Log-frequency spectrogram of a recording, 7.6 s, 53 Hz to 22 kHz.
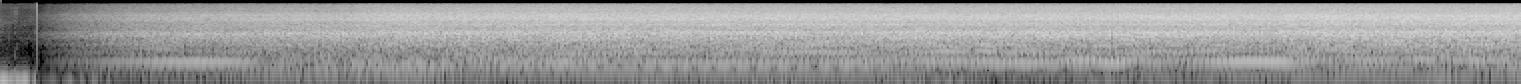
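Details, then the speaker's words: Freshly rebuilt 461 cubic inch Pontiac carbureted V8 on dyno, tuning pass after break-in and oil change: hard roar under load at high revs, then hits rev limiter and quits at 5,000 RPM. "we came up against a rev limiter quit right there 5,000 RPM it just came up against the r92"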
